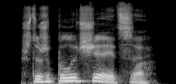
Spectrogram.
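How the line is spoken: Through clenched teeth. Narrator (Russian): выцедил сквозь зубы Тимур

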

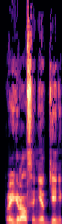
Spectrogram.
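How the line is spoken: Dry reply. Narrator (Russian): ответил он сухо

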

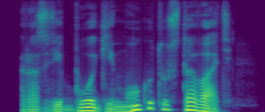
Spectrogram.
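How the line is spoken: Whispered. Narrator (Russian): прошептал у него за спиной Эннана

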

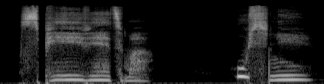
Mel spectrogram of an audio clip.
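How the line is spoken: Whispered spell in ear. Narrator (Russian): шепнул наговор мне прямо в ухо Аук

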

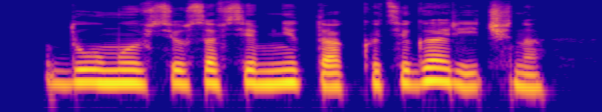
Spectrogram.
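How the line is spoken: Mumbled. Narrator (Russian): пробормотал Реймонд

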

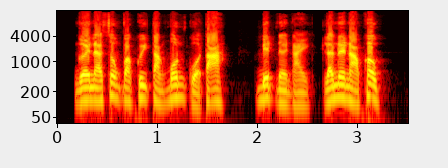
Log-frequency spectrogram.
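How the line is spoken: Loud shout. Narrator (Vietnamese): vài vu sĩ thủ sơn cao giọng quát

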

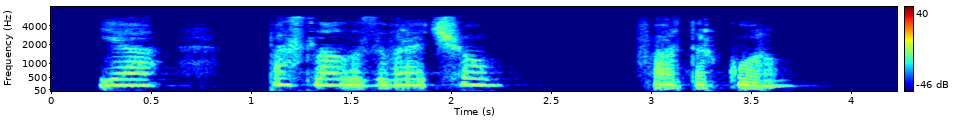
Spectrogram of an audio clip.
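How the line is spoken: Trembling woman's voice. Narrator (Russian): дрожащим голосом произнесла женщина

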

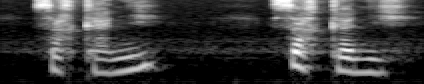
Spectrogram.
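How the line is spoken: Murmuring. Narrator (French): murmura-t-il

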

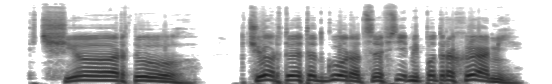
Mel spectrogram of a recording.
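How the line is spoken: Male yelling. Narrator (Russian): орал он

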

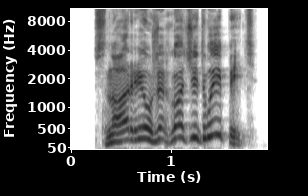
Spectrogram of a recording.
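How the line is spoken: Joyful shout. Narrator (Russian): радостно крикнул Снорри

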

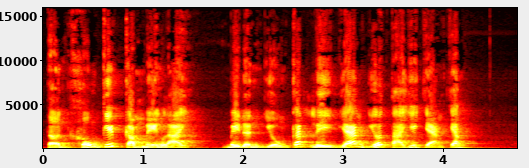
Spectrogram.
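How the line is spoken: Loud angry shout. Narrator (Vietnamese): Phan Quyền Quyền tức giận quát to

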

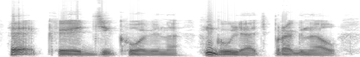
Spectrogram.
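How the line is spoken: Wheezing with a smirk. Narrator (Russian): с усмешкой сипел про себя

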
